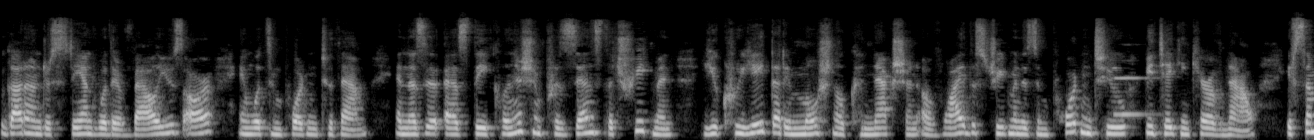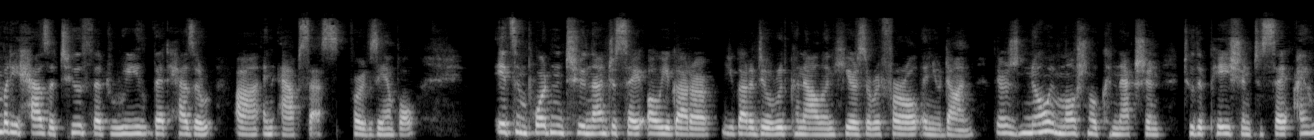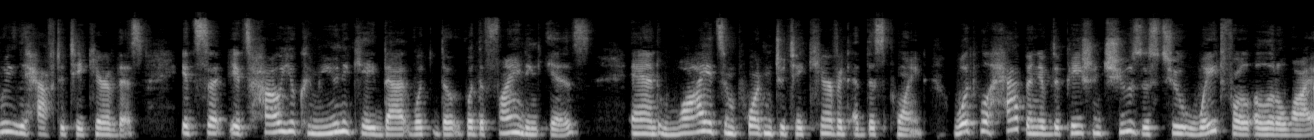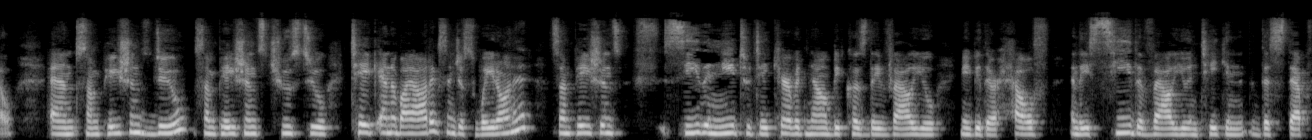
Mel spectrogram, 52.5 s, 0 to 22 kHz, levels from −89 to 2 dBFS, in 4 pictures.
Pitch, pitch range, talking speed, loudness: 185 Hz, 175-205 Hz, 200 wpm, -23 LUFS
